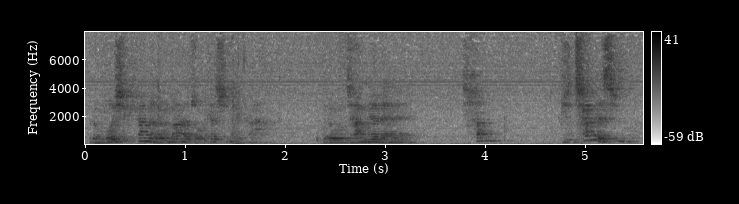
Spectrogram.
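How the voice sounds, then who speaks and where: Impassioned high-voiced pastor in echoey church. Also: male voice, lively intonation, fairly quick. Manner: impassioned preaching, swings from hushed to shouting. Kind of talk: sermon. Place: church sanctuary in Texas. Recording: distant echoey church sanctuary with faint noise.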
